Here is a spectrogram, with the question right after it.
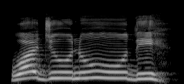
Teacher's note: وقف کی صورت میں ہا جو ہے ساکن ہو جائے گا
